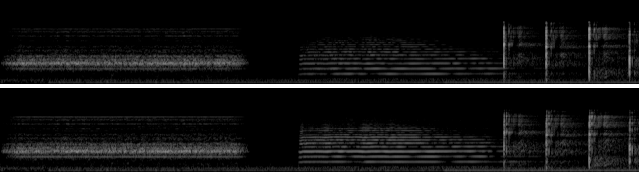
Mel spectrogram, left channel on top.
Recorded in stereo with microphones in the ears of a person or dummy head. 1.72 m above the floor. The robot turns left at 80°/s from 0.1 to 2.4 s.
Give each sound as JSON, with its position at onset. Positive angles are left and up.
{"t": 3.0, "sound": "a trumpet", "side_deg": -70, "distance_m": 4.0}
{"t": 5.0, "sound": "a clap", "side_deg": 30, "distance_m": 0.7}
